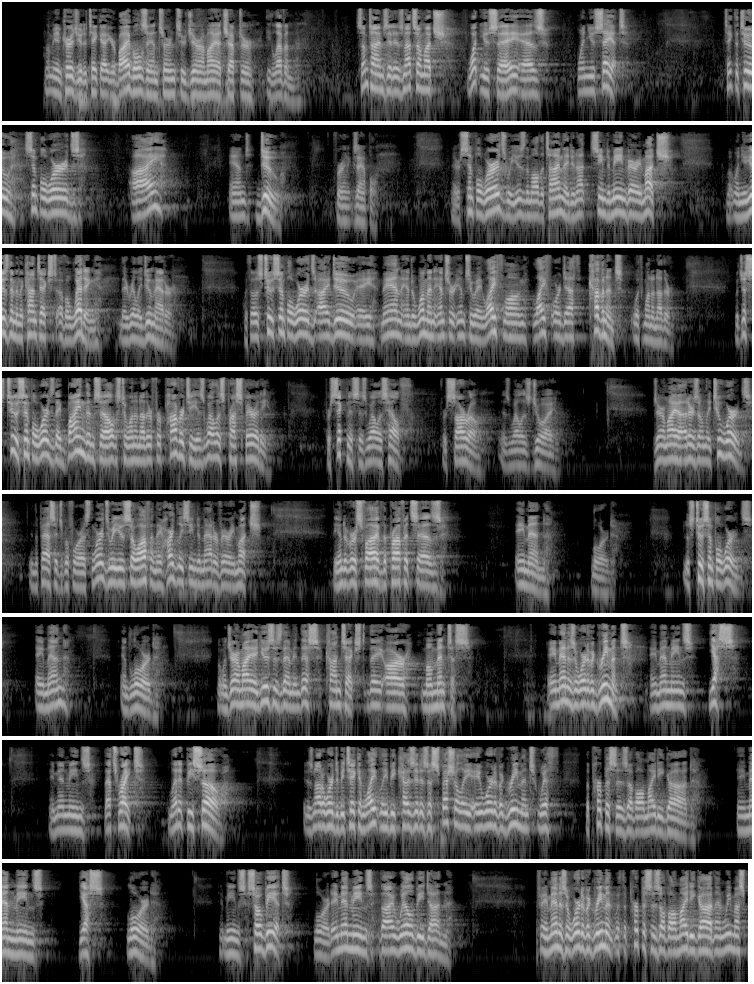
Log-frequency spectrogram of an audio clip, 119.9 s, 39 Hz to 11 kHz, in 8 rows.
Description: This is a sermon on Jeremiah 11:1-17.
